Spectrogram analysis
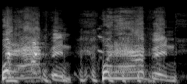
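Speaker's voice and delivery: high, laughing panic; baffled. Retold or imitated. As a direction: repeat it in mock alarm. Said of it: "I'm like".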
